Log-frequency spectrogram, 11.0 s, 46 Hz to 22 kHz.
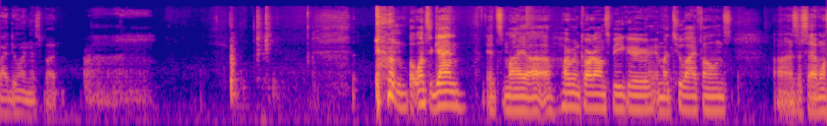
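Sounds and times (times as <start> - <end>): man inhaling smoke: 4.1 - 4.8
faint throat clearing: 5.0 - 5.4.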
